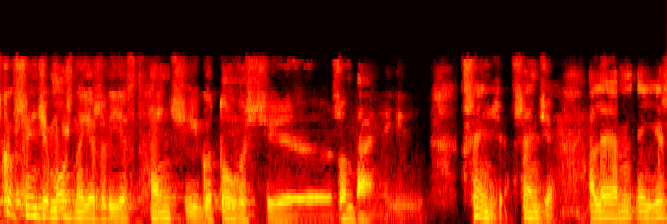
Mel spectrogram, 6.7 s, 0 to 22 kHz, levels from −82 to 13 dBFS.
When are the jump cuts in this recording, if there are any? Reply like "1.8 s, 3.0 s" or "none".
none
